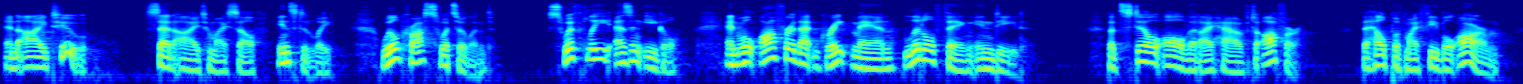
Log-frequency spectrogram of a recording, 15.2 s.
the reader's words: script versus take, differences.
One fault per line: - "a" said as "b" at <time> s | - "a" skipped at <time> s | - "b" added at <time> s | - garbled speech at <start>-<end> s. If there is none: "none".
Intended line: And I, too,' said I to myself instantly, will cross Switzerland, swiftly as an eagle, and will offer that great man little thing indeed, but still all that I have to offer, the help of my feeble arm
none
